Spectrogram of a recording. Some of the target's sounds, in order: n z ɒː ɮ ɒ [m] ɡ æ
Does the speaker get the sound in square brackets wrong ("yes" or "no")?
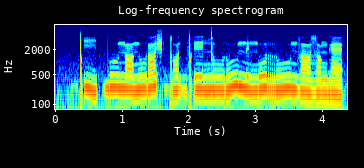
yes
